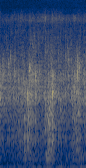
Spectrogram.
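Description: Potatoes sizzle and crackle in hot oil in a pan, with soft bursts of stirring noise rising and falling.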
